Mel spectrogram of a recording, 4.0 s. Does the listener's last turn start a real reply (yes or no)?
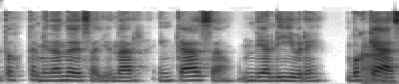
yes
